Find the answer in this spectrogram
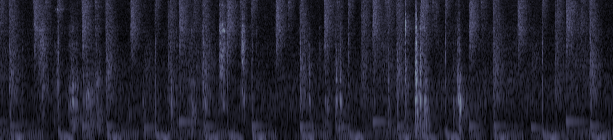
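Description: Background music with a steady beat under a bass line and held notes that change in steps.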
